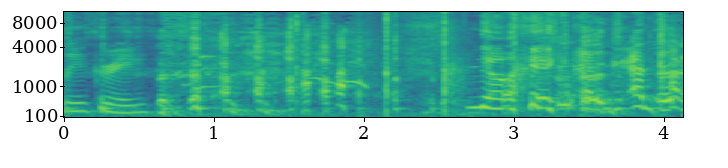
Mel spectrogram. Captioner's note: both laughs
